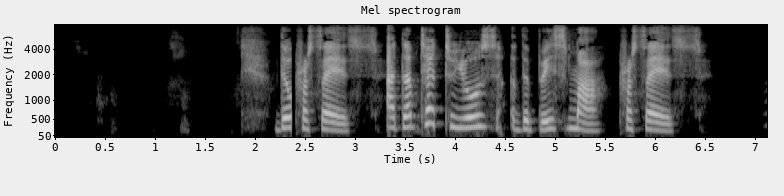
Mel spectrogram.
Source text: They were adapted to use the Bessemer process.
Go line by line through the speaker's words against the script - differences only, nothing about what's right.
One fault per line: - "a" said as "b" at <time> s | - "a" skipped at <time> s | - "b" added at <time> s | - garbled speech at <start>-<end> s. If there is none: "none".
- "were" said as "process" at 2.4 s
